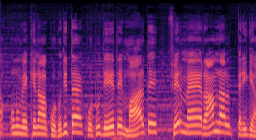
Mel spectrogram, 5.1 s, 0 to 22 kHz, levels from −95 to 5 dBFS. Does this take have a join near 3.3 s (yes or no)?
yes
